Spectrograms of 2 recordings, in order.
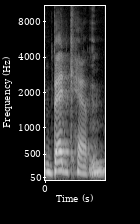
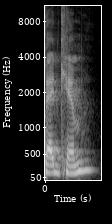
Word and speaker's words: Bed Chem: oh like bed chemistry why' you say it like bed Kim cuz that's what it's called it's bed kmm it's like like chemistry like bedm yeah that's what I'm trying to say not bed Kim Kem I'm sorry I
